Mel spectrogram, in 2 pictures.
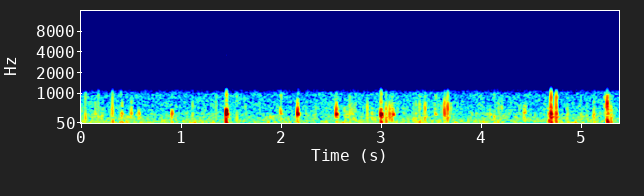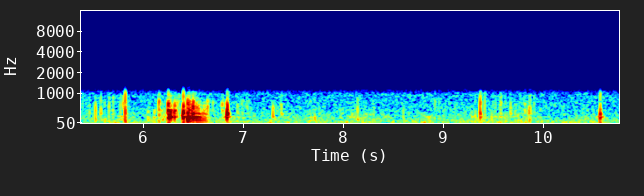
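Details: Stomach growling after eating McDonald's, recorded with a Stemoscope: scattered gurgles and clicks with a louder rumbling burst, active bowel sounds.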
